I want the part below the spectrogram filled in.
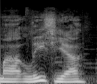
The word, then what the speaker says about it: Lesia: Also from Facebook, I got this one from Leisha, L-E-S-I-A.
